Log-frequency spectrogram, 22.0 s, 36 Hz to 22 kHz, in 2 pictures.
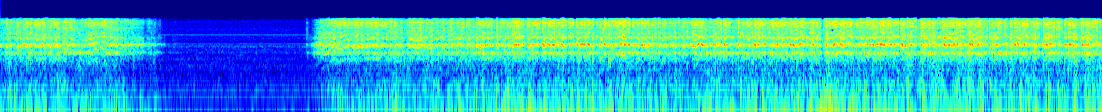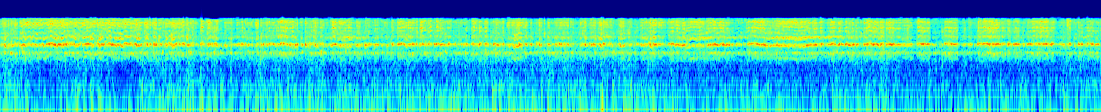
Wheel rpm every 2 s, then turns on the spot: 110, 90, 220, 230, 230, 220, 220, 230, 230, 230, 230.
none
